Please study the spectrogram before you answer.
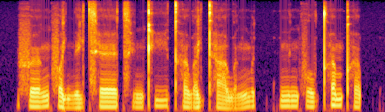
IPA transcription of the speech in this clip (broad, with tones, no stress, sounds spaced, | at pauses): f œː˨˥ ŋ f ɐ˨˩ j n̪ e˨ j t͡sʰ ɛː˧ t͡sʰ ɪ˨˧ ŋ kʰ iː˥ t̪ʰ ɐ˧ w ɐ˥ j t̪ʰ aː˨˩ w ɐ˨˥ ŋ m ɵ˧ t̚ | n̪ ɪ˧ ŋ f o˨ w t̪ʰ ɐ˥ m pʰ ɐ˨˥ p̚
